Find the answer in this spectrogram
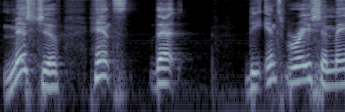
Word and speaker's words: MSCHF: While MSCHF pronounced mischief, hints that the inspiration may have come from the Dora the Explorer sidekick boots.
